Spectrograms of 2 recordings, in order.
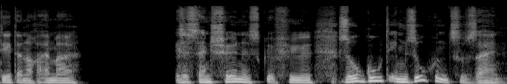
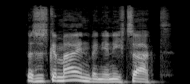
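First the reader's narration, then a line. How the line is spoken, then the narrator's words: Trying out loudly. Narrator (German): probiert er laut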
